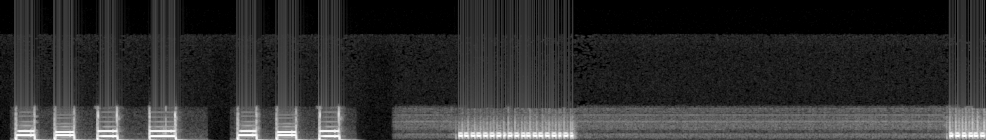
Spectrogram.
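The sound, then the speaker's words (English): A phone number is punched in as seven quick touch-tone beeps, four then three, followed by a faint line hum and two long buzzing rings as the call goes through. No one speaks. “I call him right now, I'm making all I want, hombre.”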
